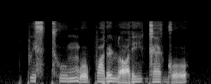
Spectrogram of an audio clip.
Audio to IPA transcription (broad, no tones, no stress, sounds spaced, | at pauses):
p i s tʰ u m o̰ p ɑ ɾ ɯ ɳ ɑ̰ ɾ i ɡ æ ɡ o̰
